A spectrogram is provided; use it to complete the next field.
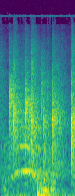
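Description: A brief, fairly quiet round of audience clapping, with scattered individual claps rising and falling and a faint voice or cheer mixed in.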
